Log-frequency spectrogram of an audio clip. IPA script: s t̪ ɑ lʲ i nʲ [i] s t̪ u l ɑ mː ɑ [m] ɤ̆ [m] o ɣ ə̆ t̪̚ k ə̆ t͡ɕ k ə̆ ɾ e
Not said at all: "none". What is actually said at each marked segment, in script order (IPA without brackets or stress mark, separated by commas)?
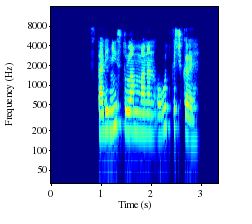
i, n, n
